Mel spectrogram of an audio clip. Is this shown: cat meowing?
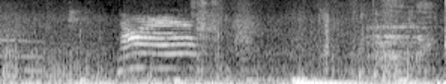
yes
